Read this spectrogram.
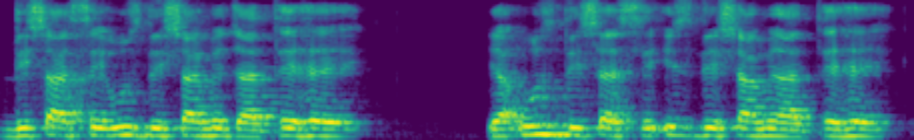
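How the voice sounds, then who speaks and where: A man, a Buddhist monk, telling a moral story in a sermon, retelling it slowly and often restating his phrases. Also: a little high, level tone, roomy sound.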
